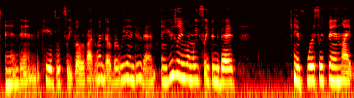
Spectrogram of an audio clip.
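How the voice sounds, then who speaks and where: Sitting in her dark bedroom at night, a woman host chats casually through a true ghost story, her medium-pitched, creaky voice sometimes sinking to a hush at the spooky bits. A little hiss or hum can be heard.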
